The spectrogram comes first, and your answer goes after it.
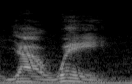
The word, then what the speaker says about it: Yahweh: attention graviton I believe is written y-h-w-h and then they pronounce it Yahweh they're putting the e in it and um and our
